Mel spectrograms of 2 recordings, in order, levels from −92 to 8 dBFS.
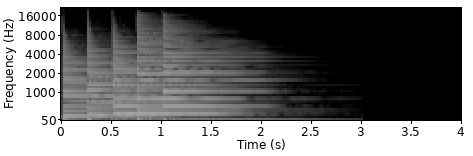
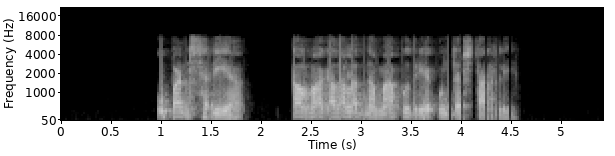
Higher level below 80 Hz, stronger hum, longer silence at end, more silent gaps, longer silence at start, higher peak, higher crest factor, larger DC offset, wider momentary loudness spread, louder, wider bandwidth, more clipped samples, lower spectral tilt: about the same, -50 dBFS vs -54 dBFS; neither; about the same, 1 s vs 0.9 s; neither; second, 0 s vs 0.95 s; second, -12 dBFS vs -2 dBFS; about the same, 20 dB vs 20 dB; neither; first, 15 LU vs 10 LU; second, -28 LUFS vs -20 LUFS; first, 17.5 kHz vs 8 kHz; neither; second, -3.5 dB/octave vs -5 dB/octave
